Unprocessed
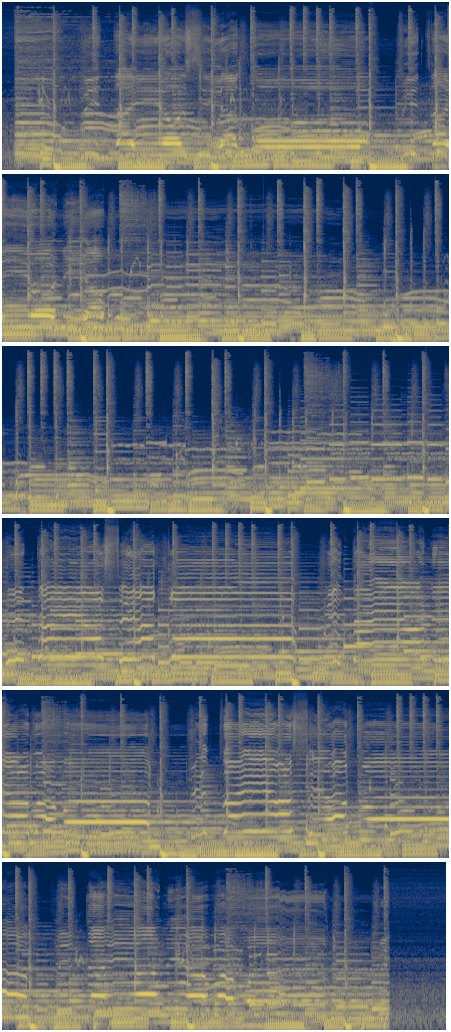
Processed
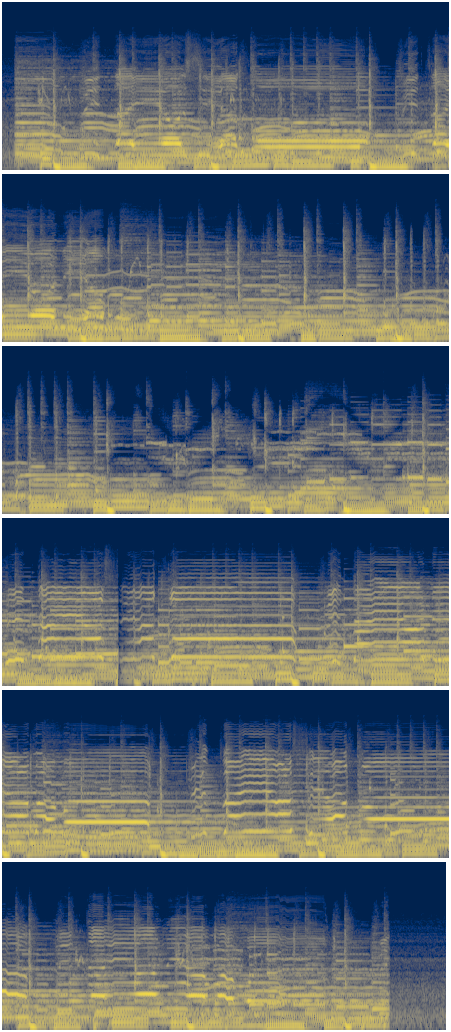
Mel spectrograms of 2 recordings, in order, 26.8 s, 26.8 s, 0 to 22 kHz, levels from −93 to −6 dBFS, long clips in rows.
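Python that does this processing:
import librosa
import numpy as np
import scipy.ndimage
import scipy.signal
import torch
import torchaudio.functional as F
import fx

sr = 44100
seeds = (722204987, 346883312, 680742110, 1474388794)

y = fx.phaser_stages(x, sr, stages=6, low_hz=700.0, high_hz=1900.0, hz=1.0, feedback_pct=25, at=(9.97, 12.95))
y = fx.edit(y, sr, fx.fade_in_span(start_s=14.57, length_s=0.46), tone=tone)
y = scipy.signal.sosfilt(scipy.signal.butter(4, 4900.0, 'lowpass', fs=sr, output='sos'), y)
y = F.gain(torch.from_numpy(y), 4.5).numpy()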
